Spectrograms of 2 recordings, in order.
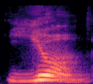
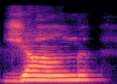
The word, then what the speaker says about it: Jung: Yung juu n g is pronounced Yung not Jung not Jung but Yung and he goes to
